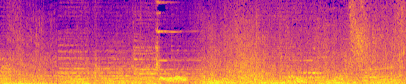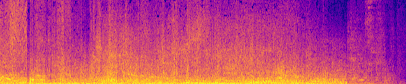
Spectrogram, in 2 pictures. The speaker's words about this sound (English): And it makes it have such a super satisfying conclusion when he, like, escapes and then literally blows the fucking shark up in the kitchen.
